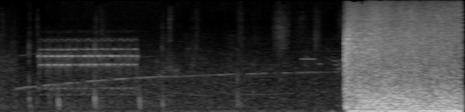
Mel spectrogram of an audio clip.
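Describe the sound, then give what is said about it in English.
A telephone rings once inside a building, a short electronic trill, followed by quiet until a sudden loud explosion tears through the top floor and roars on to the end. “A phone in the building is ringing.”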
